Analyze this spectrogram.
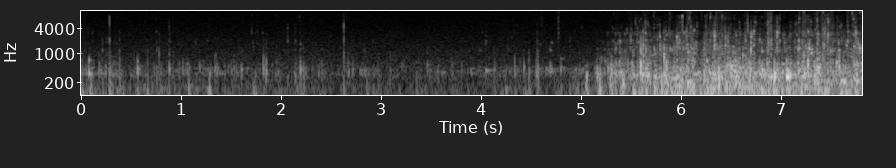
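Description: Exhaled air bubbles from a scuba regulator burble and rumble underwater.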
